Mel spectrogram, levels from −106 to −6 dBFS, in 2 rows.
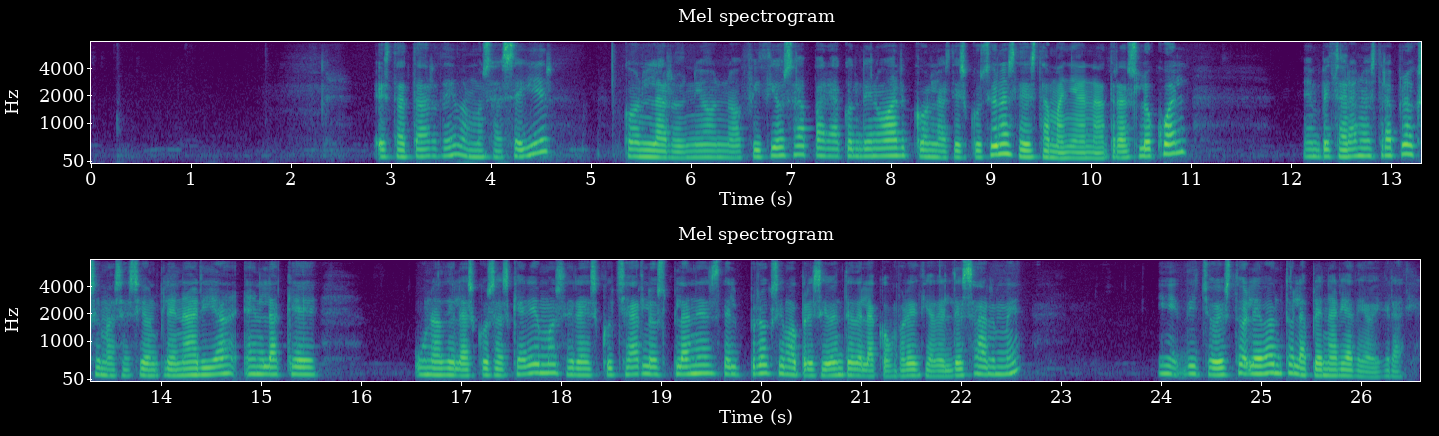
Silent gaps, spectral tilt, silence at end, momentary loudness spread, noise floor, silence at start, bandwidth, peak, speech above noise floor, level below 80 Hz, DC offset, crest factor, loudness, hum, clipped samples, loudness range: none; -5 dB/octave; 0.15 s; 7 LU; -78 dBFS; 2.85 s; 8 kHz; -16 dBFS; 45 dB; -80 dBFS; under 0.1%; 20 dB; -34 LUFS; none; under 0.1%; 4 LU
